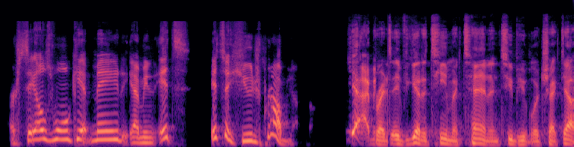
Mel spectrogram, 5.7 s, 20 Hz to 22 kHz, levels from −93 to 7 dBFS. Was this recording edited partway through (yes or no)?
yes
